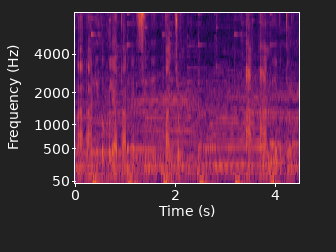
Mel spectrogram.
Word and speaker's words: Tanjung Aan: Itu kelihatan dari sini Tanjung Aan. Ya, betul. Tanjung An. Tulisannya sih Tanjung Aan tapi bacanya Tanjung An.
